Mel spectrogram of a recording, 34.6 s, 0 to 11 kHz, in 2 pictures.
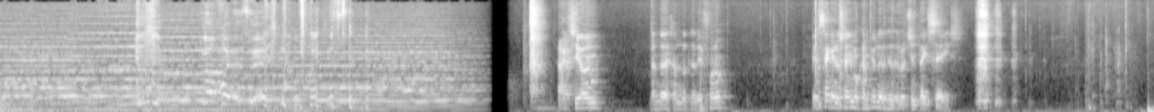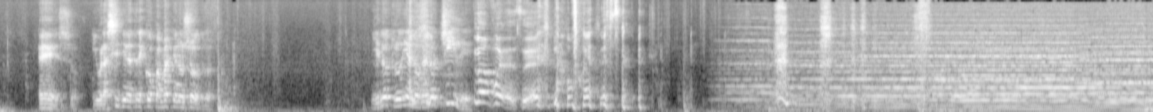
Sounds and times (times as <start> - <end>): Music: 0.0 - 7.4, 28.0 - 34.6
Speech: 9.8 - 11.0, 17.9 - 20.6, 22.9 - 25.6.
